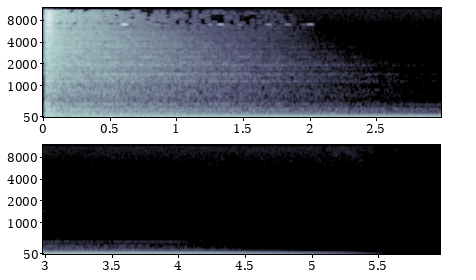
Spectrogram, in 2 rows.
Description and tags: Low Metal Hit 1
Cinematic Metal Hit
Hit, Impact, Metal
